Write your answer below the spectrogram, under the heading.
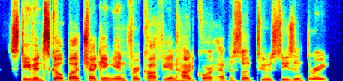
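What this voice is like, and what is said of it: Robot voice. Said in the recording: “do a robot voice.”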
